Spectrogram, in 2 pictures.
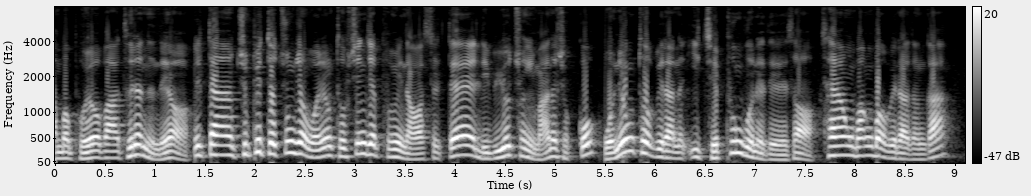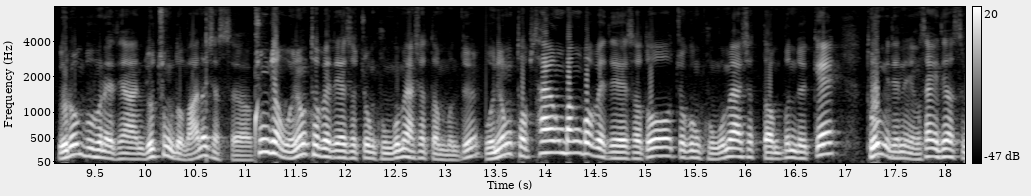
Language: Korean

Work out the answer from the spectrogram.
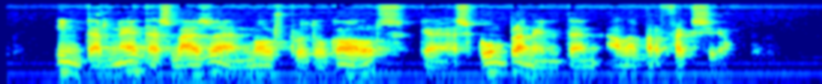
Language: Catalan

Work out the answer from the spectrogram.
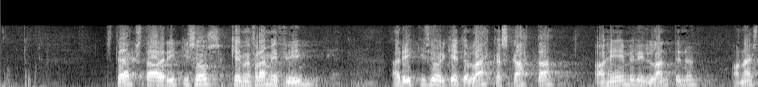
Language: Icelandic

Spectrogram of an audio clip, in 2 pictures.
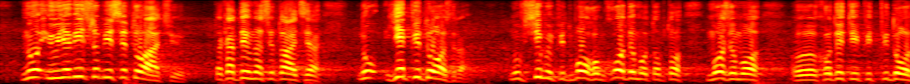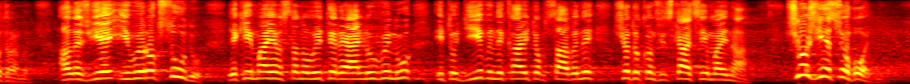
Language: Ukrainian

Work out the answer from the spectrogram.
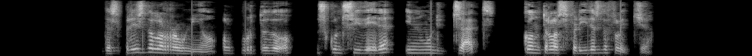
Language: Catalan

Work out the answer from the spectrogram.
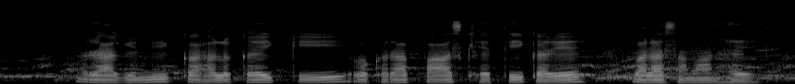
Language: Magahi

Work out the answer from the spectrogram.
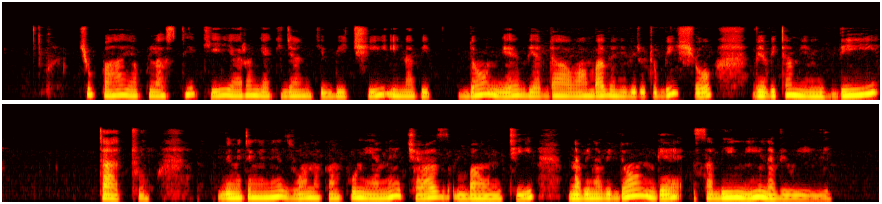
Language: Swahili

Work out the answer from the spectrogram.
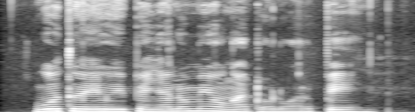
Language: Luo (Kenya and Tanzania)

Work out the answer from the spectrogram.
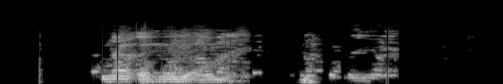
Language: Swahili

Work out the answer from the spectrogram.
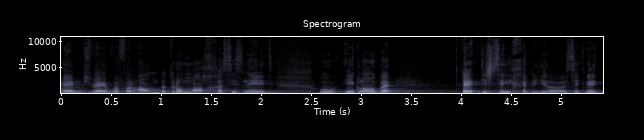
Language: Swiss German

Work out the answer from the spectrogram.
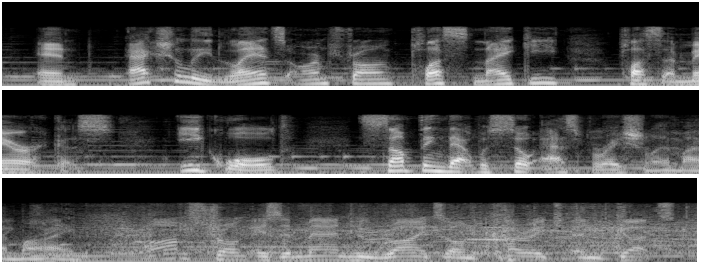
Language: English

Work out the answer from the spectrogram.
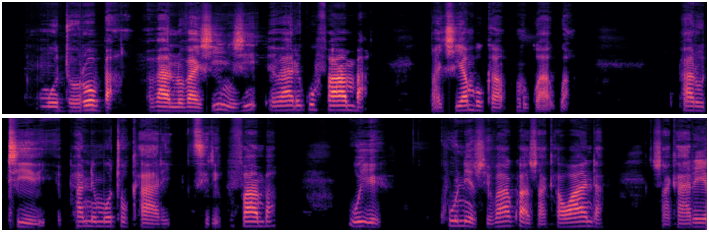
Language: Shona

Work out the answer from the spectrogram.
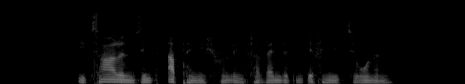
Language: German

